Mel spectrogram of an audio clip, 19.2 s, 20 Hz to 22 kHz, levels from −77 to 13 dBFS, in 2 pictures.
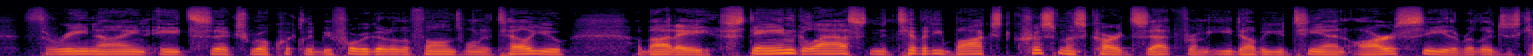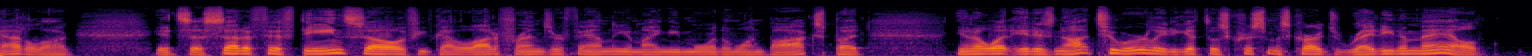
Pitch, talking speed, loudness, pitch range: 140 Hz, 210 wpm, -21 LUFS, 130-155 Hz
